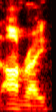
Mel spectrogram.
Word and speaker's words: Henri: Every time I see it, I want to say Henry, but they're pronouncing it Henri.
